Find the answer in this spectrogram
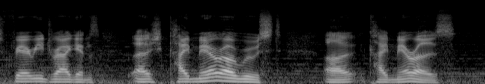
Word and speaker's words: chimera: dragons Chimera Roost uh chimeras I know some people say shimra I I say Chimera um I think that's what the Oxford dictionary website actually pronounces it chimeras anyways let's go ahead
